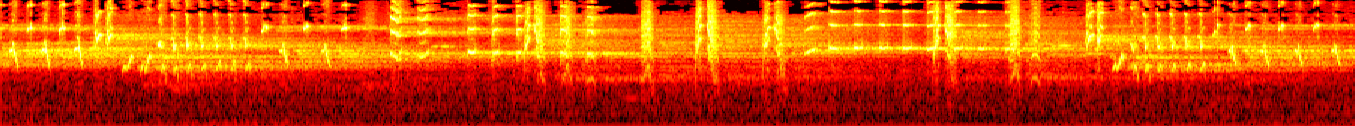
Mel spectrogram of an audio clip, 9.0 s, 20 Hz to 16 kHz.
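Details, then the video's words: Oriental magpie-robin, agitated and spreading its tail, singing a full lure song with rough material to provoke other magpie-robins: dense high whistles, rapid chattering trills and sharp repeated notes in quick bursts throughout, no other sounds. "dijamin kacer langsung ngamuk2 dengar kacer ini bongkar emosi buka ekor ngobra full isian"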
